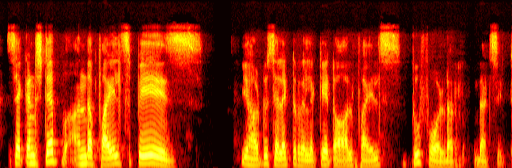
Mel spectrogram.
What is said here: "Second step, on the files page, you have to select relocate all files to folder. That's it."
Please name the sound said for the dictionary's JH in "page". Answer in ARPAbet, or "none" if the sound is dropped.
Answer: Z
